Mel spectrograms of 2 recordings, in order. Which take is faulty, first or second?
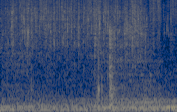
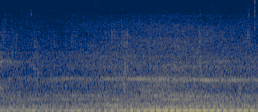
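second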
